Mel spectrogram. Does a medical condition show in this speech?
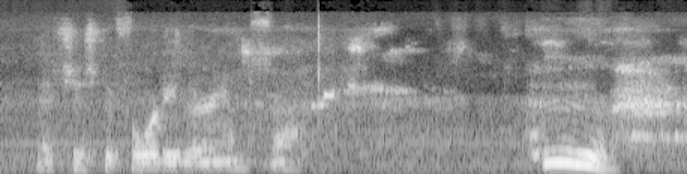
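No.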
